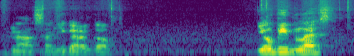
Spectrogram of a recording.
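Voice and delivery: low, hushed voice, holding back tears, steadying himself. Retelling a father telling his son he must go, acting out holding back tears. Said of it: "you gotta hold back tears and be like".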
